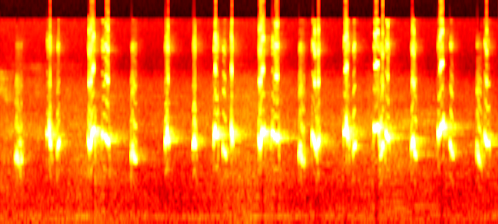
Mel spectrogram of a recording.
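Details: Female yellow-vented bulbul (trucuk) calling to provoke males into singing; a lively, steady series of short bubbly chirps and chattering notes, roughly three per second for five seconds, over a faint low hum.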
